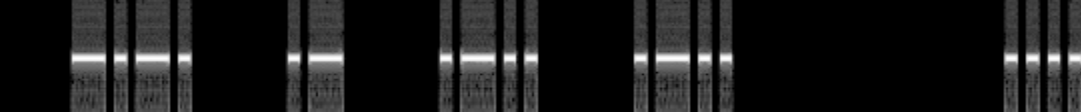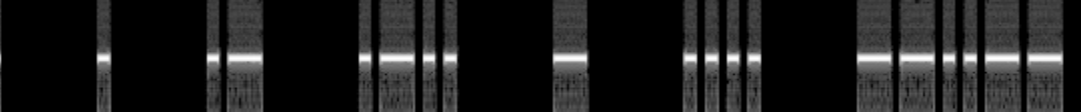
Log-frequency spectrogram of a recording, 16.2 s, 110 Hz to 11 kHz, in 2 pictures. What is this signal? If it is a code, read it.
Morse code, heard as a keyed tone, about 15 wpm, spaced as for 8 wpm, 1000 Hz. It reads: CALL HEALTH,
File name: qotdfiles / 8wpm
